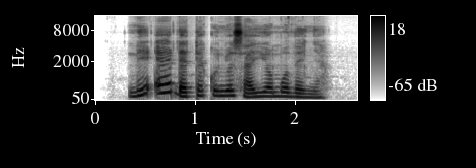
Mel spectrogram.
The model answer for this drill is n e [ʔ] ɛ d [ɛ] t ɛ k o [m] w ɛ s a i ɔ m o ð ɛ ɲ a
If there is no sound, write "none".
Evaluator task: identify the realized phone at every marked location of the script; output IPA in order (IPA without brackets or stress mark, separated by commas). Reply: ʔ, ɛ, ɲ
